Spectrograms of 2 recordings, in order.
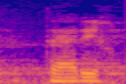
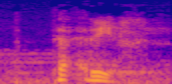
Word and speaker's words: التأريخ: أيهما أصح في الكتابة والنطق في كلمة التاريخ بالهمزة والتأريخ؟ طبعا من حيث الأصل الاشتقاقي التأريخ، التأريخ بالهمز، لأنها أرخ يؤرخ، الهمز أصلي فيه، أرخ يؤرخ تأريخا.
